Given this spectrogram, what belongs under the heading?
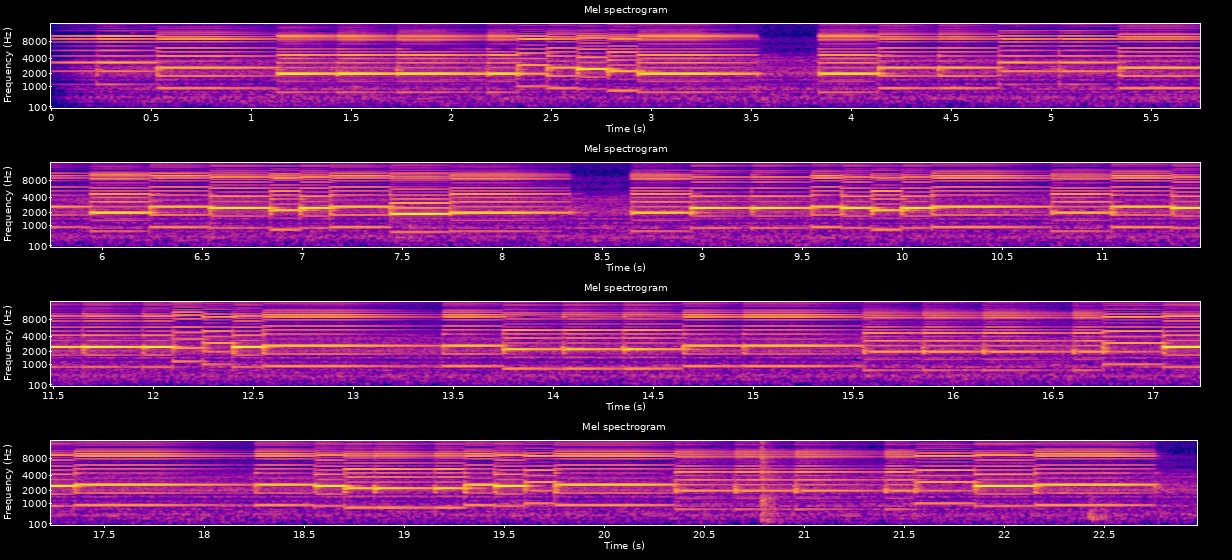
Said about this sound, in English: So that you just heard is me putting in the sound of our washing machine stopping in post. And it's really long and it's so unnecessary.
